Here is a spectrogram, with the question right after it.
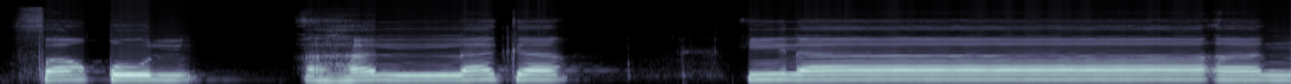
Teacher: الى کے اوپر مد منفصل ہے، اس مد کو 3 الف کے برابر کھینچ کر پڑھا جائے گا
